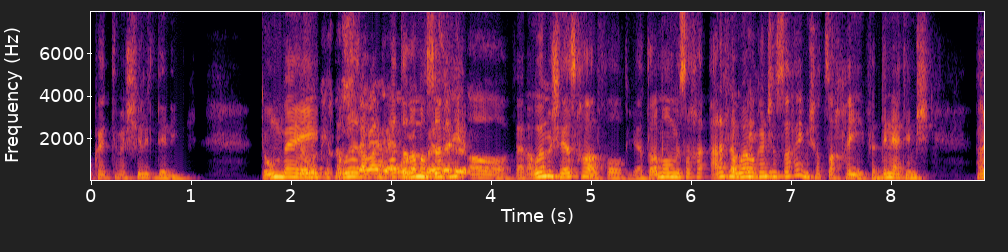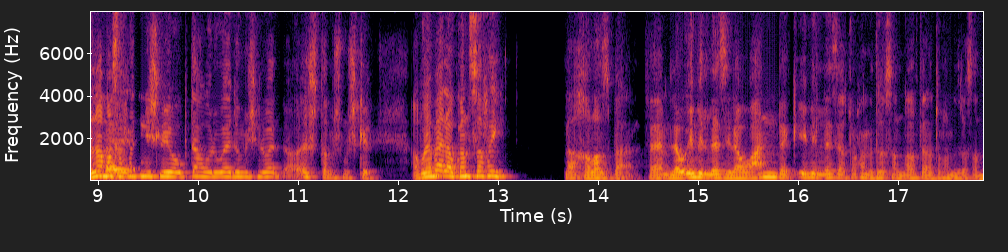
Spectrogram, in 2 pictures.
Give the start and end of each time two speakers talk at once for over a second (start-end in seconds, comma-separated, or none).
2.1-3.9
